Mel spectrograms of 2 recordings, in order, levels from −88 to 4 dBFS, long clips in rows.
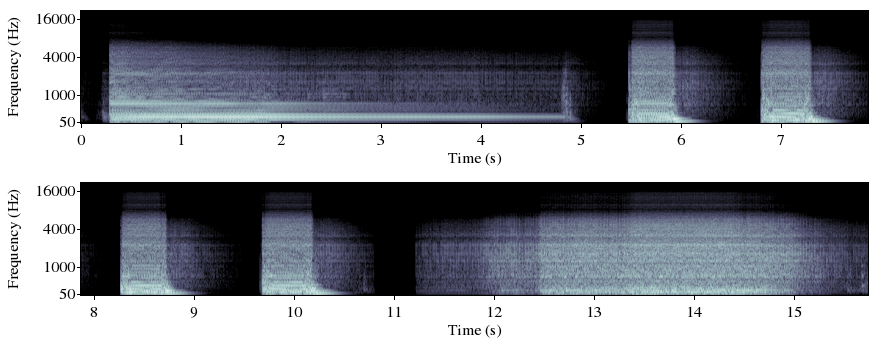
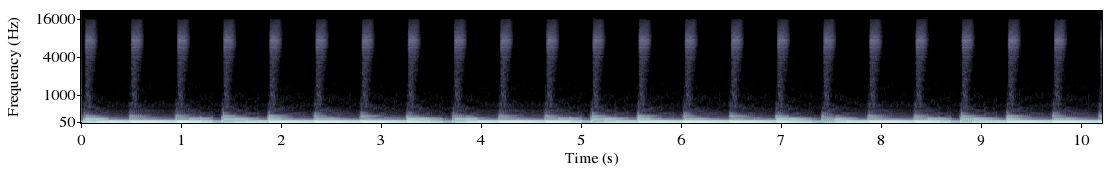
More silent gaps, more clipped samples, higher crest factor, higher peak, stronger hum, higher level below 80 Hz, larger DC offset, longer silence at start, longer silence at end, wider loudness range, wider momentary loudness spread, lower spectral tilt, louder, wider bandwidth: neither; neither; first, 18 dB vs 8 dB; about the same, 0 dBFS vs -2 dBFS; neither; second, -32 dBFS vs -10 dBFS; neither; first, 0.3 s vs 0 s; first, 0.5 s vs 0 s; first, 6 LU vs 1 LU; first, 18 LU vs 7 LU; about the same, -6.5 dB/octave vs -7 dB/octave; about the same, -16 LUFS vs -15 LUFS; second, 7.6 kHz vs 9 kHz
